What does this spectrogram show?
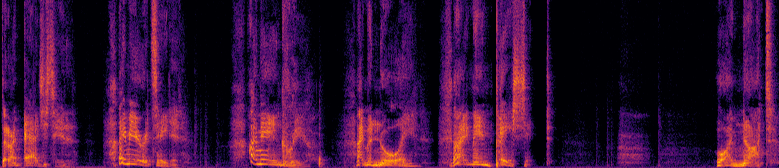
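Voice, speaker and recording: Voice actor playing a crying hot-headed young man, high voice, slow, gravelly. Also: wildly swooping pitch, full character voice. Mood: resentful. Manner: tearful shouting outburst. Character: hot-tempered young man with wacky hair, deeply hurt. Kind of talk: dramatic voice acting.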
